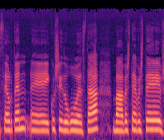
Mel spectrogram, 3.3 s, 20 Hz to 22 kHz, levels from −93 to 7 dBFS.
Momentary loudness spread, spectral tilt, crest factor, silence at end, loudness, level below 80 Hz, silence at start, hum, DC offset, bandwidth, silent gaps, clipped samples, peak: 5 LU; -5.5 dB/octave; 14 dB; 0 s; -14 LUFS; -60 dBFS; 0 s; none; under 0.1%; 17.5 kHz; none; under 0.1%; 0 dBFS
